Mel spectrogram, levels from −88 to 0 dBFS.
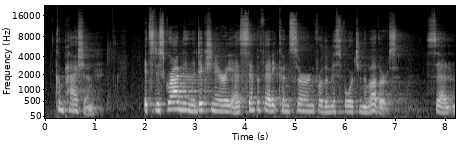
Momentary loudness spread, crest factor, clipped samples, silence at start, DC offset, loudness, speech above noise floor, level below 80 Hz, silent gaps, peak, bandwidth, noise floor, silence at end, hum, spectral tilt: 11 LU; 20 dB; under 0.1%; 0.2 s; under 0.1%; -26 LUFS; 33 dB; -66 dBFS; none; -6 dBFS; 20 kHz; -58 dBFS; 0 s; none; -4 dB/octave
